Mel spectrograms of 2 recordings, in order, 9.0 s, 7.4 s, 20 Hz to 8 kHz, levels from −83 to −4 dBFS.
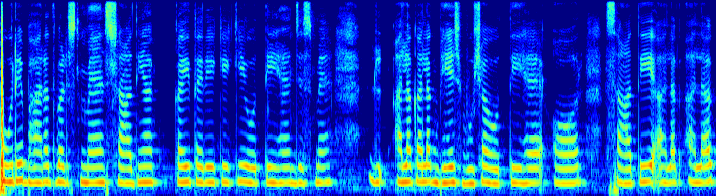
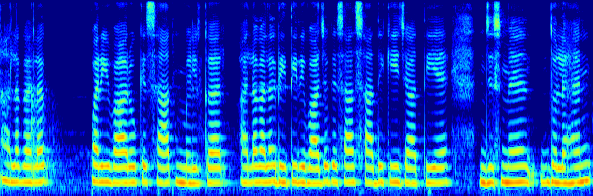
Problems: constant background noise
